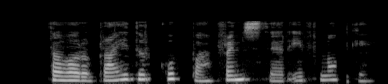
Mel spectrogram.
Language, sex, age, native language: Icelandic, female, 40-49, Filipino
